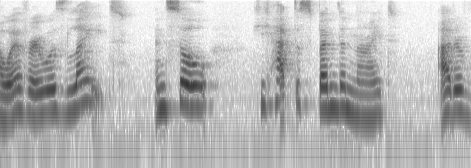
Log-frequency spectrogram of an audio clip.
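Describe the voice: Plain reading aloud, the pitch varying an ordinary amount.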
